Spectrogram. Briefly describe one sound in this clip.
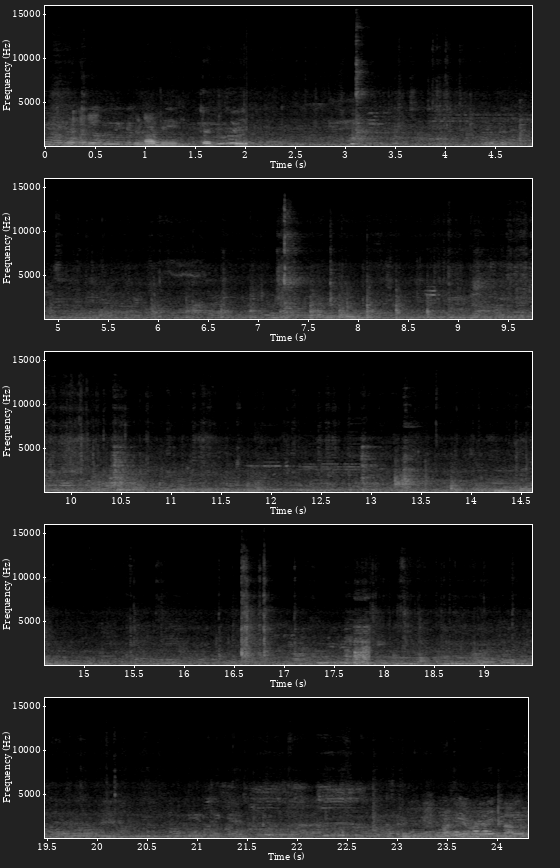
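A crowd of men and women chatters indistinctly nearby.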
